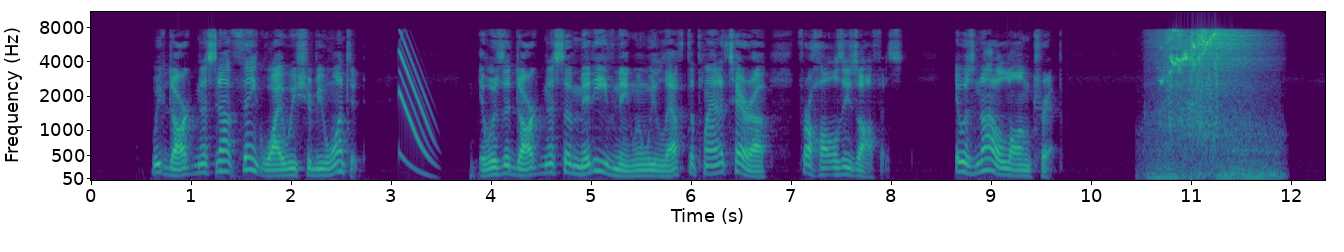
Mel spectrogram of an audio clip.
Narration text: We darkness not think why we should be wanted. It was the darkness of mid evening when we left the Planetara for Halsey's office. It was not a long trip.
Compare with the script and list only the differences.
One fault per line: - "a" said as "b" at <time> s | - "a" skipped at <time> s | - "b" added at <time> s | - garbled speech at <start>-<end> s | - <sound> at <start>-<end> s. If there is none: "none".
- chirp at 3.1-3.5 s
- squeak at 10.4-12.0 s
